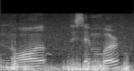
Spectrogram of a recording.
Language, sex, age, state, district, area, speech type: Assamese, male, 30-45, Assam, Sivasagar, rural, spontaneous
